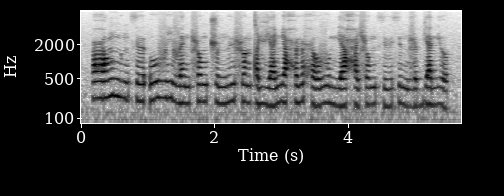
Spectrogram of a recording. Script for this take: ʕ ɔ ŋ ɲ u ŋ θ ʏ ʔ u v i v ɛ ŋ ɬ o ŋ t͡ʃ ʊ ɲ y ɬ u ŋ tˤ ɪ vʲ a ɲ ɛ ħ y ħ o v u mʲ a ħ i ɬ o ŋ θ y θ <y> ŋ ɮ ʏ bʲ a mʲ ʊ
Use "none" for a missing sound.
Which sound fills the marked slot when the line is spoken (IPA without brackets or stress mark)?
y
